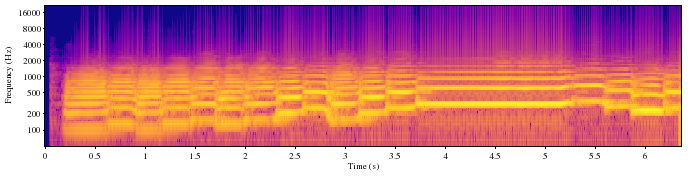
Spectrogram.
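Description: Bass trombone playing an arpeggio exercise: short notes climbing from the low register, about three a second, to a long held top note, then stepping back down near the end.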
